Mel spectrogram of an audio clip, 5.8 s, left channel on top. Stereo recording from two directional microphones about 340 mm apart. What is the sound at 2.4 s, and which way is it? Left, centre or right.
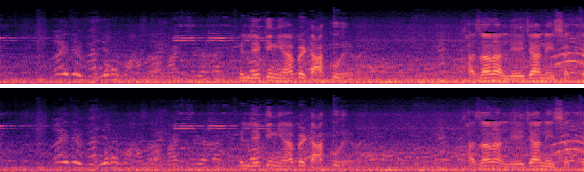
Speech, centre.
